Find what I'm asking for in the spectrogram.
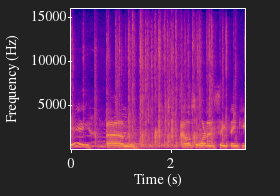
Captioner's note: audience clapping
